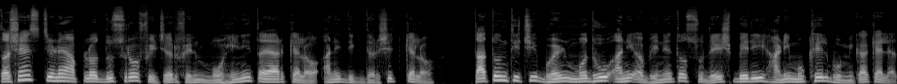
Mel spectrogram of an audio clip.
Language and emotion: Goan Konkani, neutral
